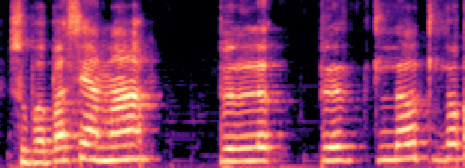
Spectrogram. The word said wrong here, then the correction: Ptolomeo: ¿Cómo se llamaba? – Ptolomeo. Se escribe P-T-O. Ptolomeo.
